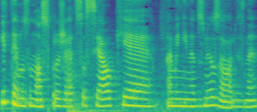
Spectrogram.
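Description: A woman's somewhat breathy voice at a medium pitch and moderate pace. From Brazil. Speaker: language school franchise director. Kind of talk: podcast interview.

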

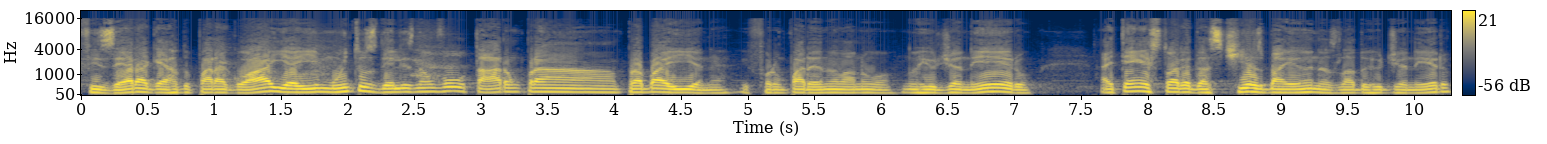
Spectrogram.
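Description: A man's dark, mellow voice at medium pitch, with fairly even intonation and a moderate pace. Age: 30s. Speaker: podcast host. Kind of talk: casual interview.

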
